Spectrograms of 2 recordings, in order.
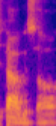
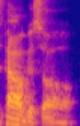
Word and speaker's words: Pau Gasol: It's spelled correct, but it is Pau Gasol. Of course it's Pau Gasol.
